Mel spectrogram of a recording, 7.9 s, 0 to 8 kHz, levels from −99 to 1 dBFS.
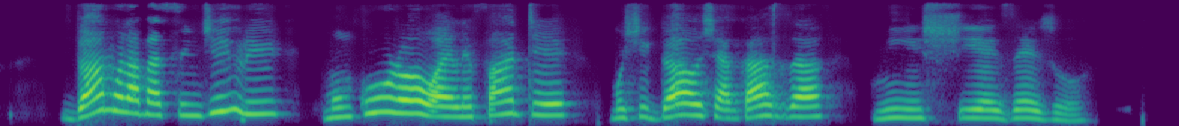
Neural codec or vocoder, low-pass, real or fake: codec, 16 kHz, 1 kbps, X-Codec, WavLM features, trained on Multilingual LibriSpeech; 7.2 kHz; fake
